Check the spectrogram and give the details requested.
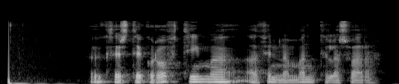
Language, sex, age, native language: Icelandic, male, 50-59, Icelandic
